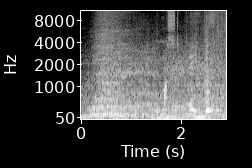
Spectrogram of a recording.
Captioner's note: creature Roaring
